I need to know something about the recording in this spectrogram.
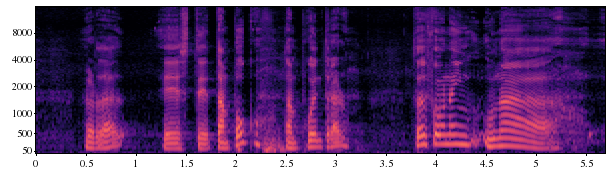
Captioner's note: speaking Spanish continues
